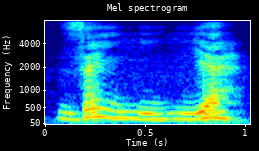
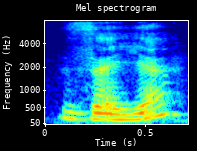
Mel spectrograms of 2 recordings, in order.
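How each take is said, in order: First: The y sound is doubled and held longer. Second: The y sound is short and single. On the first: The speaker calls it right. "mais je dirais Zayya" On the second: The speaker calls it wrong. "Je ne dis pas Zaya"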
